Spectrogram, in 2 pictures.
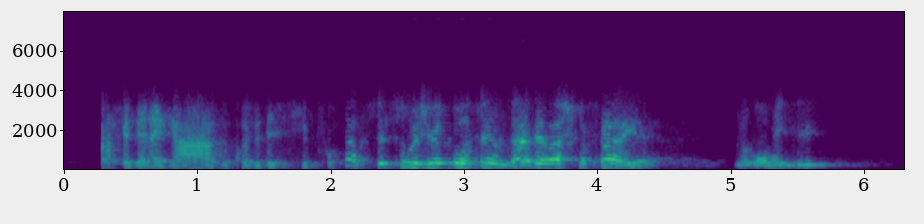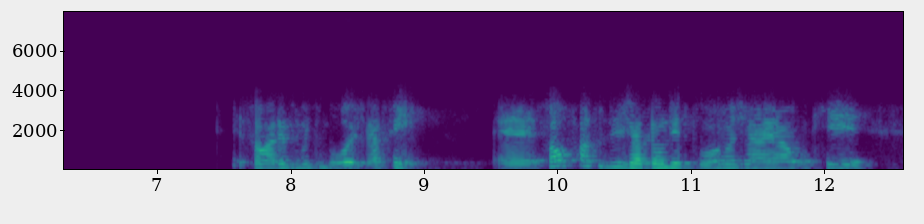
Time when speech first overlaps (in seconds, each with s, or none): none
